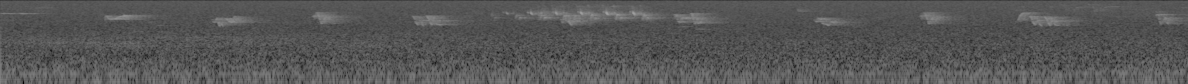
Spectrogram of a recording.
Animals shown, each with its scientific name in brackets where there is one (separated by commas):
Black-throated Green Warbler (Setophaga virens), Ovenbird (Seiurus aurocapilla), Red-eyed Vireo (Vireo olivaceus), Blackburnian Warbler (Setophaga fusca)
